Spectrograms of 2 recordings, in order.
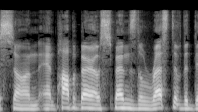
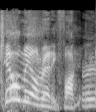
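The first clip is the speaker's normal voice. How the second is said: put-on shrill, loud scream; 9 semitones higher, 5 dB louder than usual. Retelling how the other speaker interrupted him: imitating someone screaming.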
